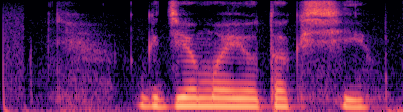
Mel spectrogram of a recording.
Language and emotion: Russian, neutral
